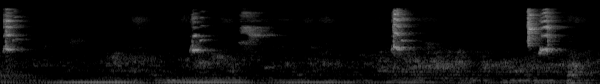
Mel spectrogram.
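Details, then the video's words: Mocca-colour lovebird uttering scattered harsh, high squawky chirps, single and in quick pairs, over a low steady background hum. The sound serves to stimulate other birds to sing. "lovebird mocca gemericik cocok buat mancing burung biar gacor"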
